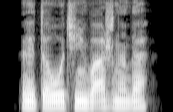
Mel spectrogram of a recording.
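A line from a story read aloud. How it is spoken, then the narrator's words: Through gritted teeth. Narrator (Russian): Юноша процедил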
